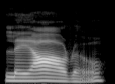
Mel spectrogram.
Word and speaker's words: Liero: I gleaned that in Godard's version, Lear was an American mobster named Don Liero, which he pronounced Learo, and so it followed that his youngest daughter, Cordelia, should be American as well.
